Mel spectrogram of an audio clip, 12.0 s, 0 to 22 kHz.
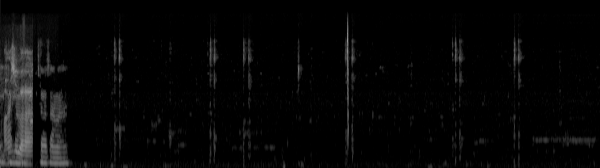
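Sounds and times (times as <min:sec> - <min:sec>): computer mouse double-clicks: 0:02.2 - 0:02.5, 0:04.2 - 0:05.1, 0:06.9 - 0:07.2, 0:09.0 - 0:09.4, 0:10.2 - 0:10.5.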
